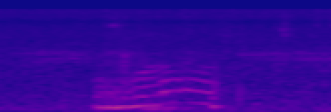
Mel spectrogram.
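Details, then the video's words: Quiet pet cat indoors, soft-spoken, giving a single drawn-out meow of about six tenths of a second that rises gently then falls, with faint room hum behind. "makes cute kitty sounds!"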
